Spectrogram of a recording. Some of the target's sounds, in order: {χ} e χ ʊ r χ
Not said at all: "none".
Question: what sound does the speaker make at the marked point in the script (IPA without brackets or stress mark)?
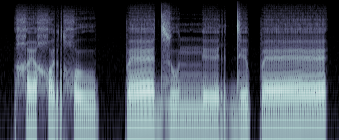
χ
